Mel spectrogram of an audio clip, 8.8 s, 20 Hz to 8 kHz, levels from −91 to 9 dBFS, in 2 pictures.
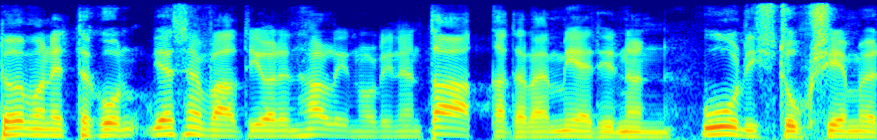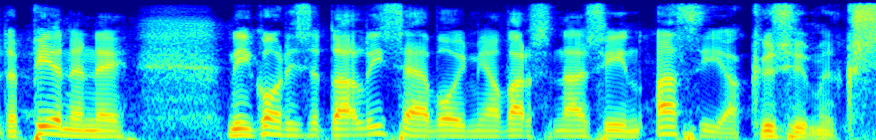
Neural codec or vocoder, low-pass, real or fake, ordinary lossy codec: codec, 16 kHz, 2 kbps, X-Codec, HuBERT features, trained on LibriSpeech; 7.2 kHz; fake; none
